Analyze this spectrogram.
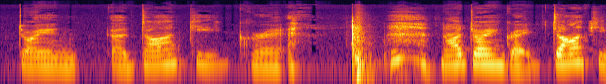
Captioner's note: laughs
